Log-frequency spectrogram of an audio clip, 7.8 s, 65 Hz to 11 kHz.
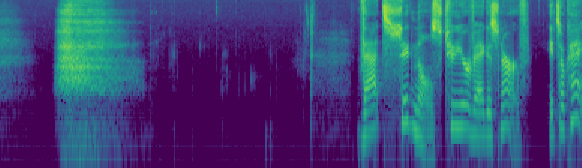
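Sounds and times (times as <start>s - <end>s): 
long exhale: 0.0s - 1.9s
speech: 4.8s - 7.7s.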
